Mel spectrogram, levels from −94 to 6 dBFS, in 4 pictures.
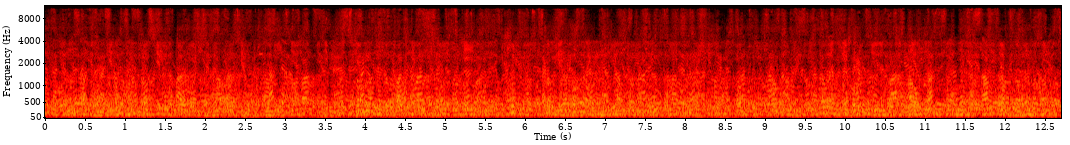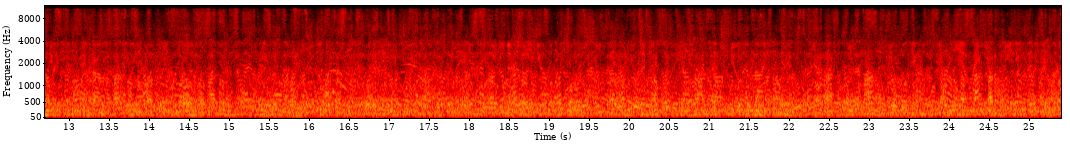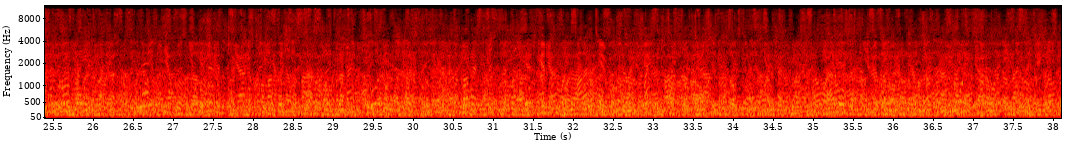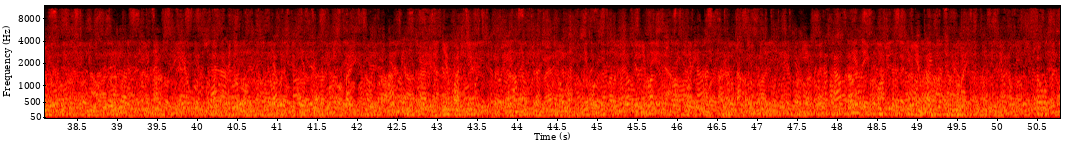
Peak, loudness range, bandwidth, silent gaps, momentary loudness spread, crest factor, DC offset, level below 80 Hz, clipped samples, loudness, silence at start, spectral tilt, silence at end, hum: -22 dBFS; 1 LU; 11.5 kHz; none; 2 LU; 16 dB; under 0.1%; -68 dBFS; under 0.1%; -38 LUFS; 0 s; -6 dB/octave; 0 s; none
